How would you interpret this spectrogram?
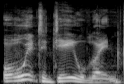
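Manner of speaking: put-on accented comedian voice; hammed-up accented impersonation; Nanette impression. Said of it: "Can you do Nanette then?".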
